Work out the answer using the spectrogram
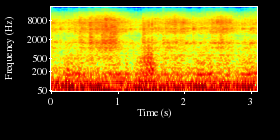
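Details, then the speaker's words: Mercedes W115 /8 220D diesel with Bosch inline injection pump, just after O-ring replacement to fix a pump leak; cold start after glow plugs. Heavy clattery idle rising and falling, "sawing" uneven idle that stabilized after about 20–30 seconds. "may hear the car is what I would call sawing a bit. But this sawing, this unregular idling, will be gone in a second."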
